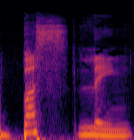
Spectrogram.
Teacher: so you don't really pronounce the T in the word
